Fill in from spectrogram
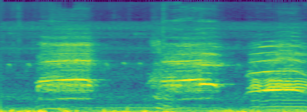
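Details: Penned domestic geese at feeding and water-changing time: three loud, nasal honks, roughly one each second, each held for about half a second with a slight downward bend.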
